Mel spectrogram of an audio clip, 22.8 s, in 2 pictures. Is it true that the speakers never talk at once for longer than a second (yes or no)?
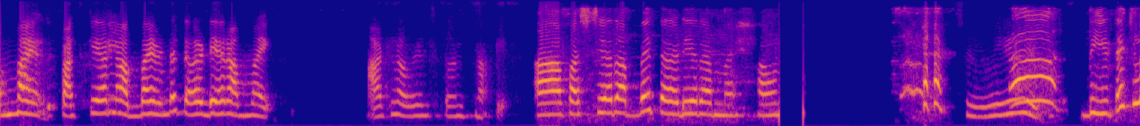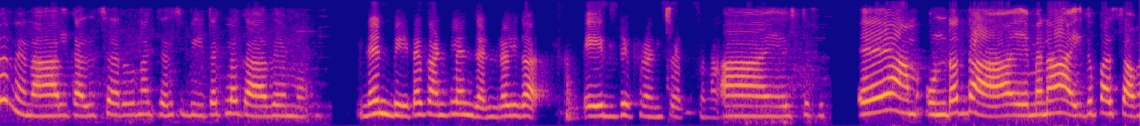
yes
